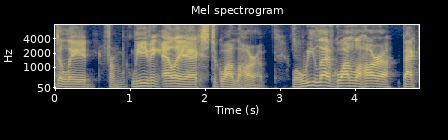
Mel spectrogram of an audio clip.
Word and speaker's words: Guadalajara: So when we went to Corner Heinrich in Guadalajara, Say it better though. Guadalajara.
